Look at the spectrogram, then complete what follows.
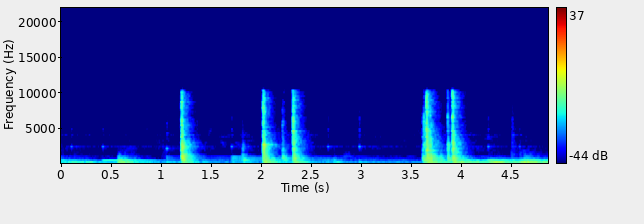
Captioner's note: switch clicking on and off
